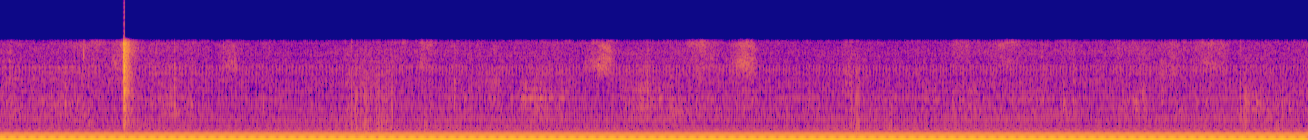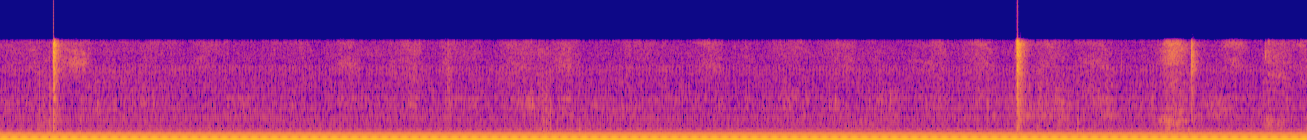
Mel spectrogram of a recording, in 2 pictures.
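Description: Steady loud electrical hum on the sewer inspection camera's audio, with three brief sharp clicks spaced about ten seconds apart.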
